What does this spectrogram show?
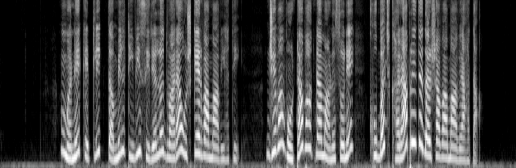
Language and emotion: Gujarati, disgusted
